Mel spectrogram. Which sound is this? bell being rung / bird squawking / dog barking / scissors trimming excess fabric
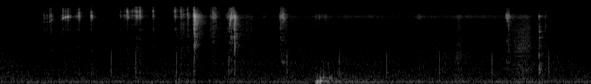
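scissors trimming excess fabric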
